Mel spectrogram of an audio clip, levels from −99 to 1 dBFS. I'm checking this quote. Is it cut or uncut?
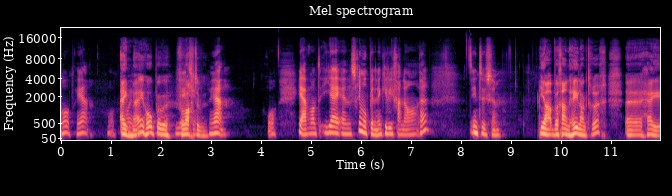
cut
